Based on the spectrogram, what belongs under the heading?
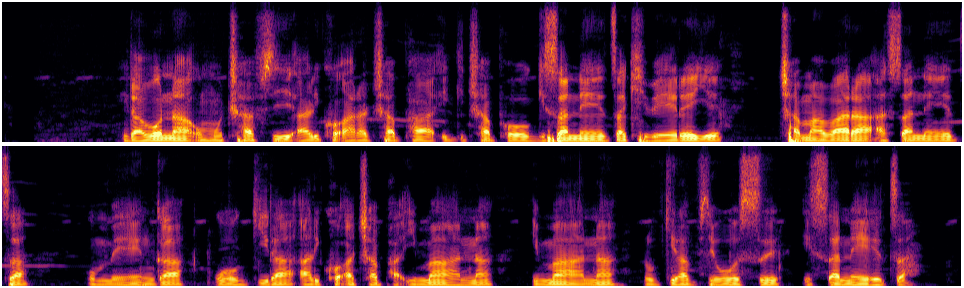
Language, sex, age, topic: Rundi, male, 18-24, education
